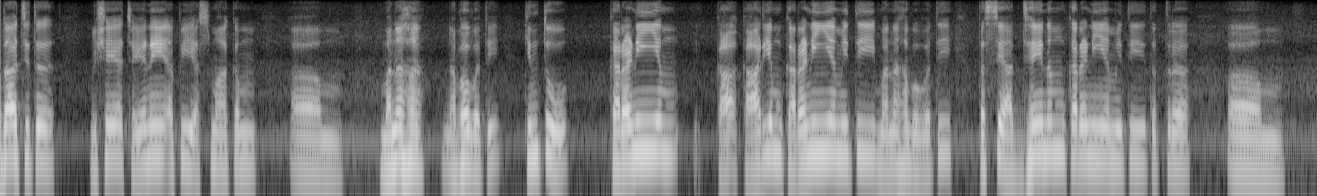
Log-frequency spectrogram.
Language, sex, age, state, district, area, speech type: Sanskrit, male, 18-30, Karnataka, Dakshina Kannada, urban, spontaneous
